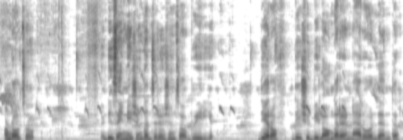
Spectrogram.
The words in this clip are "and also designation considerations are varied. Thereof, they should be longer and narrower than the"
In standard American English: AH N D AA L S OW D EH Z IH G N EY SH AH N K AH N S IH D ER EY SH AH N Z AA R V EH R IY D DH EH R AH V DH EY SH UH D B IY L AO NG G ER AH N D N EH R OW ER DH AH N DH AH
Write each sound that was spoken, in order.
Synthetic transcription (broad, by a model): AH N D AA L S OW D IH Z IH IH N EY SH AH N K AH N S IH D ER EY SH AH N S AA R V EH R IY D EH R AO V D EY SH UH D B IY L AO NG G ER AH N D N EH R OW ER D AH N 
